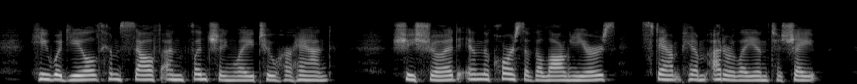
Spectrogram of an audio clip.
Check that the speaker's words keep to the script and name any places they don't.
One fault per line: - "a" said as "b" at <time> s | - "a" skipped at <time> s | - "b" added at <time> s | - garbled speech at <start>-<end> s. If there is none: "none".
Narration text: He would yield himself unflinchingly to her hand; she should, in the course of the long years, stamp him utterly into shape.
none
